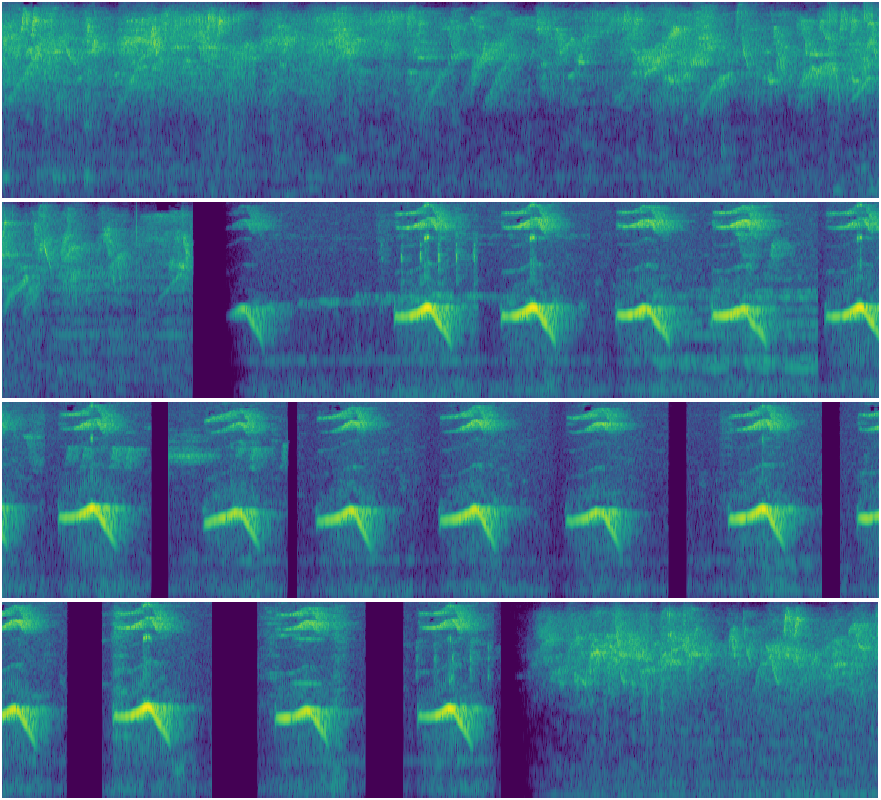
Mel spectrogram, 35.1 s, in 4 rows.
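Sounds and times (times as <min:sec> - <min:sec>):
bird calling: 0:11.1 - 0:22.6, 0:24.8 - 0:25.5, 0:26.1 - 0:26.8, 0:27.4 - 0:28.2, 0:29.0 - 0:29.8, 0:30.4 - 0:31.2.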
